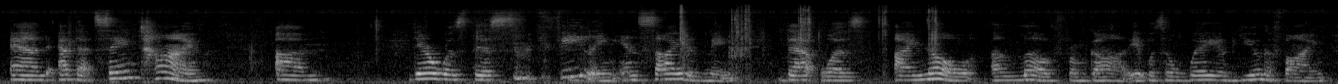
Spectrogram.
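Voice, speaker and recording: A woman talks at a very slow pace with medium pitch and ordinary pitch variation. Noticeable background noise and audible room echo fill the recording. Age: old. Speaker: minister. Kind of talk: sermon. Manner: halting.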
